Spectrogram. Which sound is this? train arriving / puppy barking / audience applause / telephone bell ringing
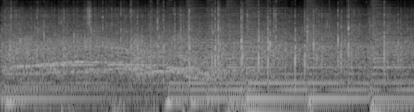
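audience applause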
